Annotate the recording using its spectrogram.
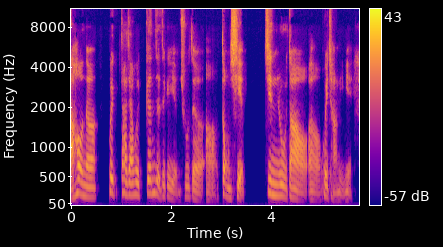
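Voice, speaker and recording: Against a quiet background, a woman with a fairly low pitch talks at a moderate pace with very wide pitch swings, in a dry, close sound with no echo. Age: 50s. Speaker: arts producer and curator, adjunct dance professor. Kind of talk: casual interview.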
